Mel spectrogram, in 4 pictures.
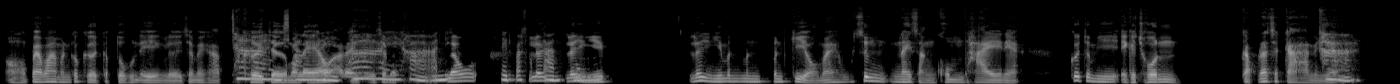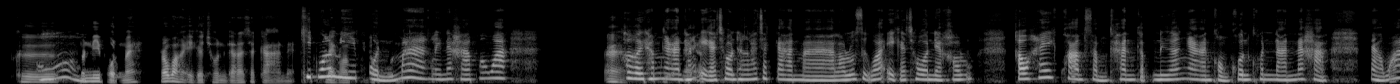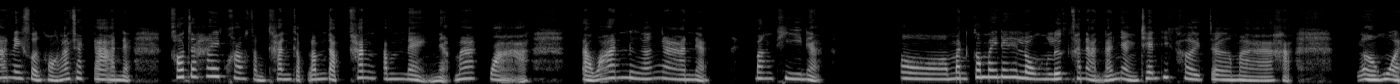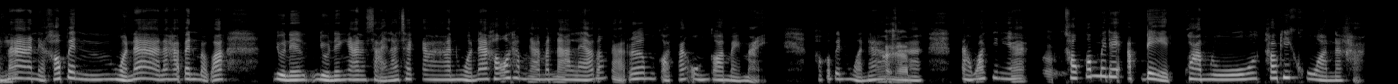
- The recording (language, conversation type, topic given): Thai, podcast, อะไรทำให้คนอยากอยู่กับบริษัทไปนาน ๆ?
- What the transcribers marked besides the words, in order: tapping; other background noise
